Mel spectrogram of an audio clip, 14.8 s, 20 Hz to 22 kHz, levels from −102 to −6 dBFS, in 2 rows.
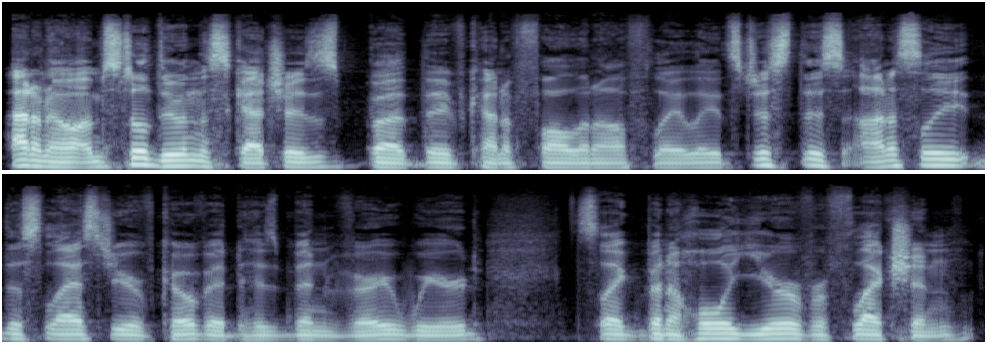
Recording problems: wrong speed, natural pitch; too slow; 0.6 times normal speed

